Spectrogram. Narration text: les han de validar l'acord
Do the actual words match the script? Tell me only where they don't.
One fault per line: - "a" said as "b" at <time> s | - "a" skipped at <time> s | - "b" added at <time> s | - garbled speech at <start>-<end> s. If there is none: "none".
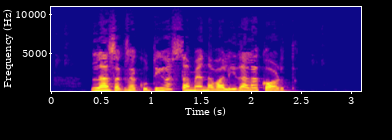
- "executives també" added at 0.7 s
